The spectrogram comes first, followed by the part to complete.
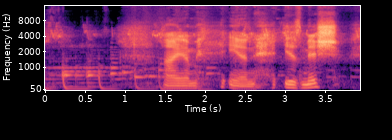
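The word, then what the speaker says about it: İzmir: I am in Ismish. It's spelled as our English would have it ismir, but they pronounce it ismish.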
